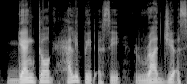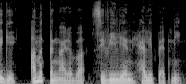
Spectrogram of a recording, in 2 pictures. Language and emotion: Manipuri, neutral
